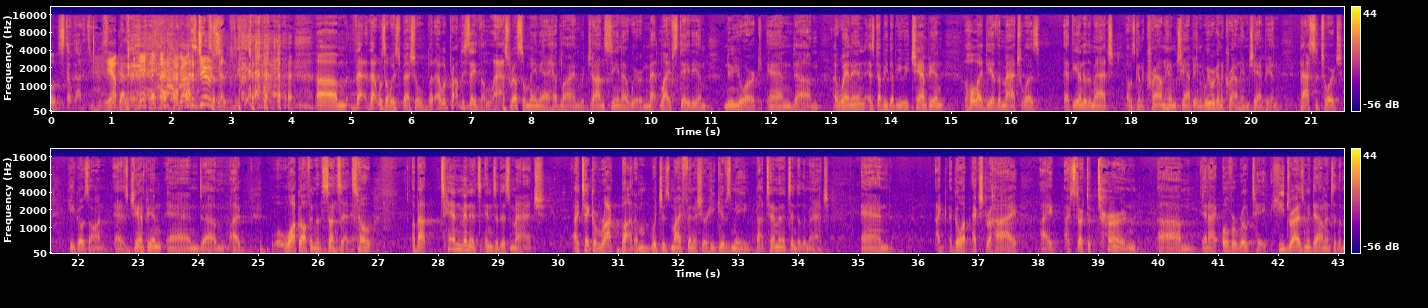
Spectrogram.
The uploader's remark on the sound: LIVE from the set of College GameDay in Boulder, Colorado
